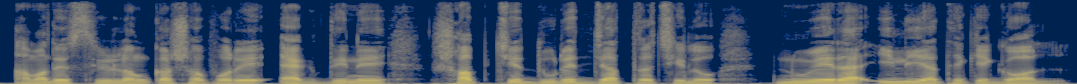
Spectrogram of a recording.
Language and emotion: Bengali, neutral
